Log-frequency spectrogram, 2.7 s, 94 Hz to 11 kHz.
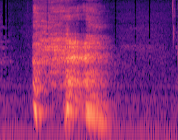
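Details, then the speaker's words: C3 complete quadriplegic, assisted cough: a caregiver leans him forward to push on the diaphragm and help expel phlegm, producing a single drawn-out, effortful cough of about a second. "another method I use to assist with my coughing is good for individual demand issues with their stomachs and pushing on the stomach might not be the best way to assist you with a call is having your assistant or aid or caregiver lean you forward"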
